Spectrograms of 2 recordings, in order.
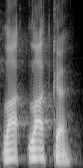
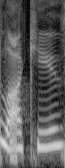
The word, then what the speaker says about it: latke: Latka. I say Lot Keys. You're incorrect. It's an incorrect pronunciation.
